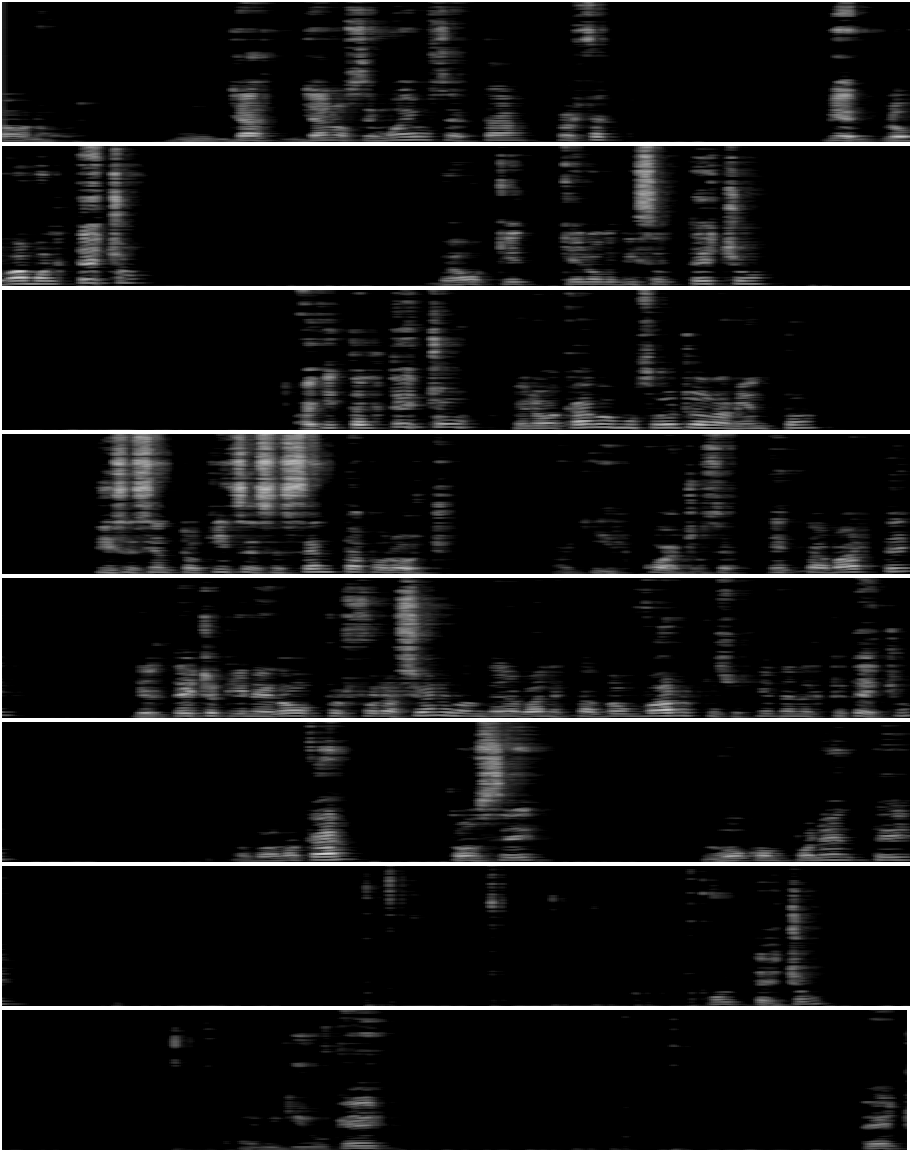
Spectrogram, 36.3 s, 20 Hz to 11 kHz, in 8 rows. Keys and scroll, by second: 28.9-31.2 typing, 32.5 BackSpace, 34.0-35.5 typing.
